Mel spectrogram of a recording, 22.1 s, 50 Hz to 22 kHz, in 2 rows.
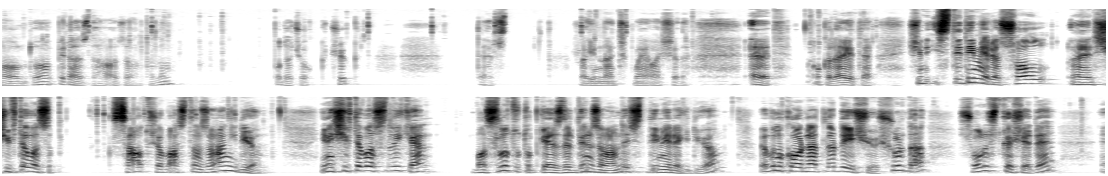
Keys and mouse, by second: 1.2 click, 4.0 click, 5.4 click, 8.4 n, 9.7 shift+middle click, 12.3 shift+click, 12.8 shift+click, 13.2 shift+click, 13.6 shift+click, 15.0 shift+click, 15.0-20.5 shift+right drag, 20.5 shift+click.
